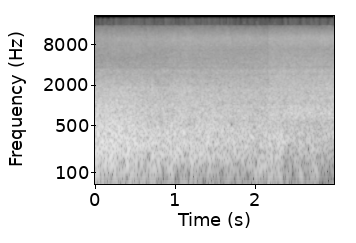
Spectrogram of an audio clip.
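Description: Waves at high tide on a beach along a Texas to Florida road trip route, a steady broad rushing wash of surf, close and fairly loud, with no talk over it.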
